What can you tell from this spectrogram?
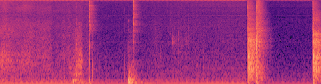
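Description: Pneumatic upholstery staple gun firing staples through the fabric cover into the chair frame: several sharp shots, single ones about two and three seconds in, then quick pairs about five and six seconds in.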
